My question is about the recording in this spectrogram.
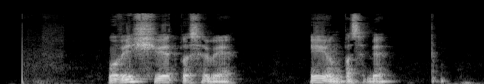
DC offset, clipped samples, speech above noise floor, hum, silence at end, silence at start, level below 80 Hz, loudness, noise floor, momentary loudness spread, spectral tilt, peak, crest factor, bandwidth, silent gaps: under 0.1%; under 0.1%; 50 dB; none; 0.15 s; 1.1 s; -34 dBFS; -15 LUFS; -64 dBFS; 23 LU; -5 dB/octave; -2 dBFS; 16 dB; 11.5 kHz; none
